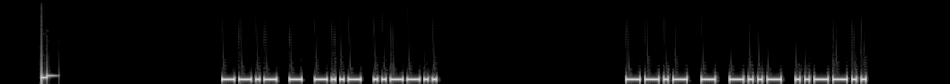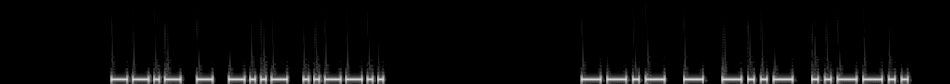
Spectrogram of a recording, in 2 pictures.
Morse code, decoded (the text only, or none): QTX? QTX? QTX? QTX?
